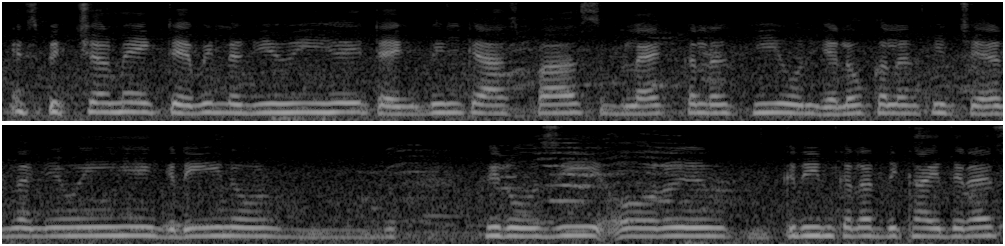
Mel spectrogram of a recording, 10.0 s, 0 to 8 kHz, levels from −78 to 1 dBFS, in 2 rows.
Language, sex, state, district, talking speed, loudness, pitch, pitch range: Hindi, female, Uttar Pradesh, Jalaun, 190 wpm, -35 LUFS, 215 Hz, 205-220 Hz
